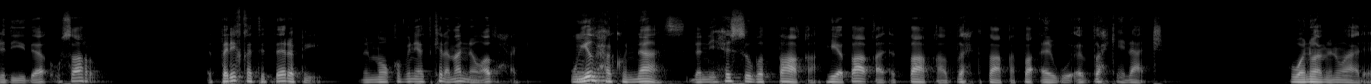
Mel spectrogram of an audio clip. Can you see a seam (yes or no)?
yes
